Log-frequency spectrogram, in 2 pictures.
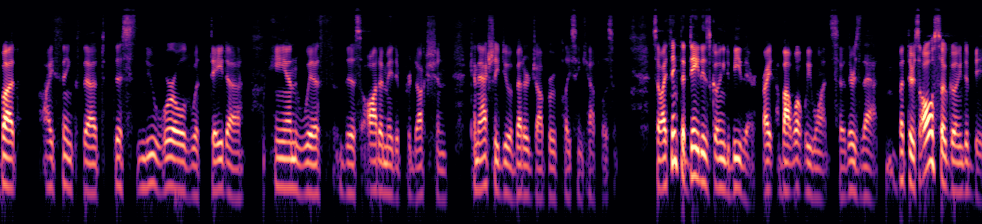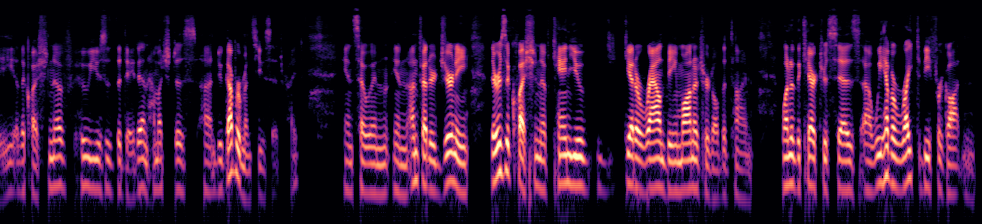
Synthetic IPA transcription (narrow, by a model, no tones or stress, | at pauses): b̥ʌɾ | a̰ɪθɪ̃ŋk̚ðɨt̪̚ðɪsnʉwɜ˞lˠd̚wɪðdeɪɾɨɨ̃nwɪððɪsɔ̰ɾɨmeɪɾɨd̚pʰɹ̥ɨdʌkʃɨ̃nkʰɨ̃næk̚t͡ʃʉl̩ˠidɨːbɛɾə˞d͡ʒɑ̰b̥fə˞pʰl̥eɪsɪ̃ŋkʰæɾl̩ˠɪ̰z̥̃m̩soʊaɪθɪ̃ŋk̚ðɨt̚d̥eɪɾɨɨzɡoʊɪ̃ŋtʰɨbiðə̰˞ɹaɪɾəbaʊt̚wʌʔ̚wiwɑ̰̃ntsoʊðə˞zðɨt̚b̥ʌt̪̚ðə˞zɔlˠsoʊɡoʊɪ̃ŋtʰɨbiðɨkʰw̥ɛst͡ʃɨ̃nʌv̥hʉjʉzɨzðɨdeɪɾɨɨ̃nhaʊmʌt͡ʃd̥ʌz̥dɨɡʌvə˞mɨ̃ntsjʉz̥ɪ̰t̚ɹaɪt̚ɨ̃nsoʊɪ̃nɪ̃nʌ̰̃nfɛɾə˞d̚d͡ʒɜ˞niðə˞ɨzɨkʰw̥ɛst͡ʃɨ̃nʌv̥kʰɨ̃njɨɡ̥ɛɾə˞ãʊ̃nbiɪ̃ŋmɑnɨɾə˞ɾɔlˠðɨtʰãɪ̃m | wʌ̃nʌvðɨkʰɛɹɨk̚tʰə˞z̥sɛz̥wiɨvəɹaɪtʰəbifə˞ɡɑʔn̩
